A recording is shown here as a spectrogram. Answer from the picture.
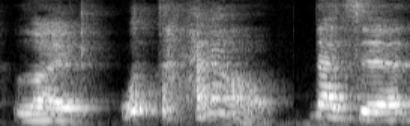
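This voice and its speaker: A man with a non-native accent talks at a high pitch and a very slow pace, his pitch swinging very widely, with audible room echo. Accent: non-native English speaker. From Brazil. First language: Portuguese. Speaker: book vlogger. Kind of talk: casual book review rant. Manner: halting, repeating words.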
